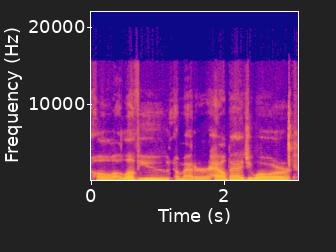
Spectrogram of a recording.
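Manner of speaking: mock sweet, nurturing, gentle voice. Retelling how a nurturing parent normally talks to the kids: imitating a sweet nurturing voice. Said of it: "She's a very sweet".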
